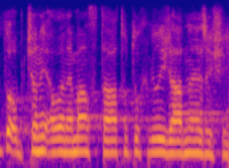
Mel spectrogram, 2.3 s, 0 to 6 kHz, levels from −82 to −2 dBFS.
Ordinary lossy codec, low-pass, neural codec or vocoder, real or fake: Opus, 32 kbps; 5.4 kHz; none; real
